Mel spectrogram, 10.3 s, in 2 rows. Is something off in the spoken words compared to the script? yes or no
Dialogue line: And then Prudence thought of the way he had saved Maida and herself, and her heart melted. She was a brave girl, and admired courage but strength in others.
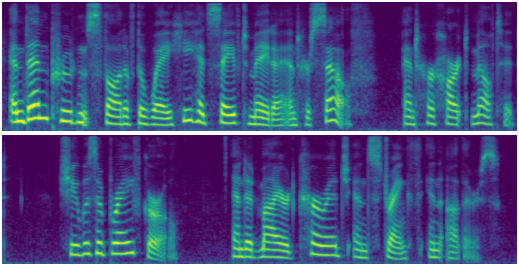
yes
